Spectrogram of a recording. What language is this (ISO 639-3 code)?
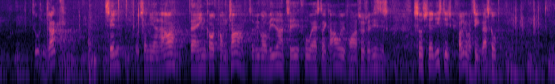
dan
